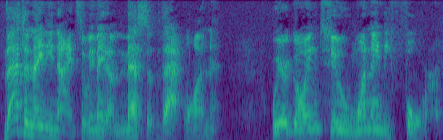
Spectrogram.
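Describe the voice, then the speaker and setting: A man's voice: medium pitch, animated, normal speed. A man playing a solo horror gamebook alone, reading the entries aloud with dramatic narration and asides about his dice rolls.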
